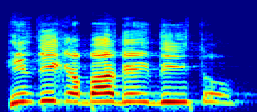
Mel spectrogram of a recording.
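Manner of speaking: loud, high, harsh put-down; scolding big brother. Acted. Older brother telling David he doesn't belong, loud and harsh. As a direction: shove him away with the words.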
